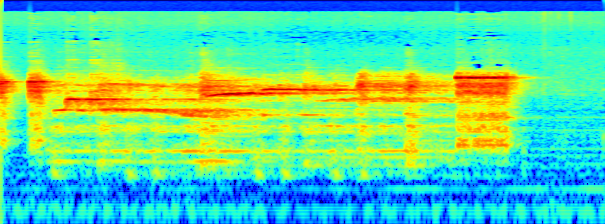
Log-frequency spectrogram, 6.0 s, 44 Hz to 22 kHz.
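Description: A CB radio caller box (incoming-call sounder) fitted to a Stryker SR-955HP plays its fourth incoming-call jingle through the radio's speaker: a short musical tune of about five seconds that ends in a brighter, higher passage and stops a little before the end.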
